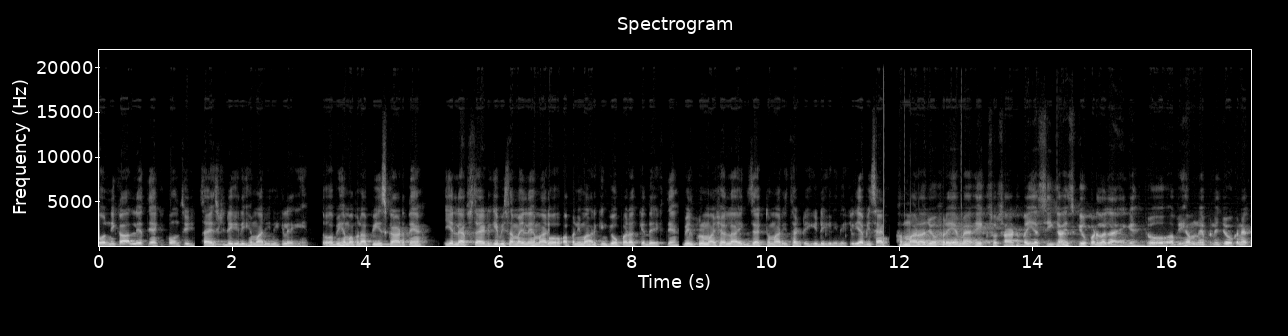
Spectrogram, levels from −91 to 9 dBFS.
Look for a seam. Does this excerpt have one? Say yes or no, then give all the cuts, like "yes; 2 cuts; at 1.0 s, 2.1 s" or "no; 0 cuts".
yes; 3 cuts; at 3.1 s, 6.8 s, 11.8 s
